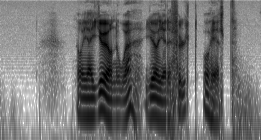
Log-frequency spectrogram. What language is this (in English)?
Norwegian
